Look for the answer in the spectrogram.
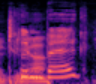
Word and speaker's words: Thunberg: How do you say her surname? Thunberg? – Thunberg has hit back at Donald Trump after he tweeted telling her to chill.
